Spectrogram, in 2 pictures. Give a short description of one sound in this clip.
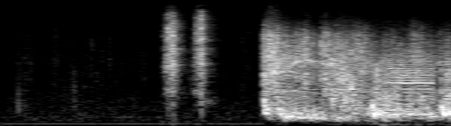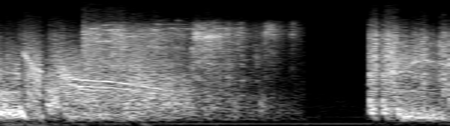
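Gunshots ring out with loud echoes.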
